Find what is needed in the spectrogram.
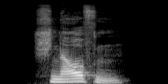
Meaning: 1. to snort, to pant (to breathe loudly) 2. to breathe (in general)
- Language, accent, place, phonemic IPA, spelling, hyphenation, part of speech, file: German, Germany, Berlin, /ˈʃnaʊ̯fən/, schnaufen, schnau‧fen, verb, De-schnaufen.ogg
